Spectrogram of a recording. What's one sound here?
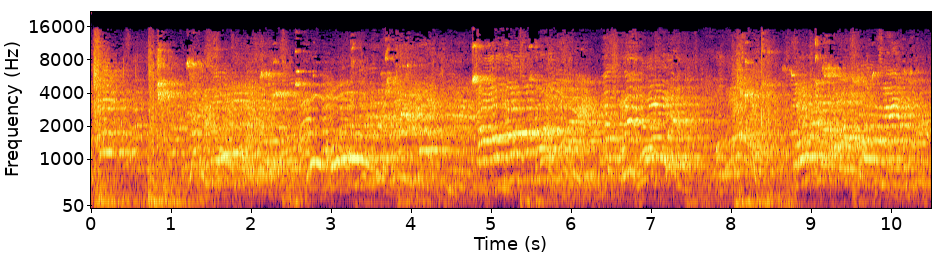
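Young women shout and call out across a large echoing gym.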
